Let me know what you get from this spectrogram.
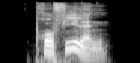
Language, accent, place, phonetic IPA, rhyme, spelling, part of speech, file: German, Germany, Berlin, [pʁoˈfiːlən], -iːlən, Profilen, noun, De-Profilen.ogg
- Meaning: dative plural of Profil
